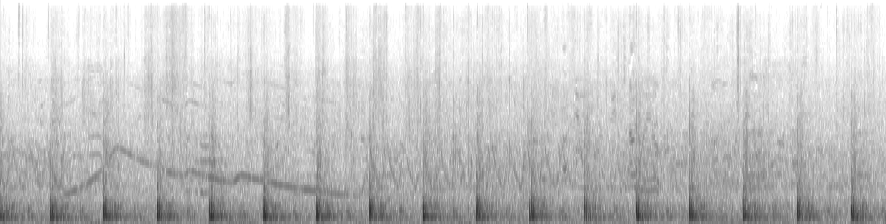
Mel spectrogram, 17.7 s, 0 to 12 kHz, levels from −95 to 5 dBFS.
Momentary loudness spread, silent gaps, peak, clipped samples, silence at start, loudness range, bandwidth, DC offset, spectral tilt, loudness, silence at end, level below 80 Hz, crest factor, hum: 18 LU; none; -8 dBFS; under 0.1%; 0 s; 2 LU; 5.8 kHz; under 0.1%; -10 dB/octave; -29 LUFS; 0 s; -50 dBFS; 22 dB; none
